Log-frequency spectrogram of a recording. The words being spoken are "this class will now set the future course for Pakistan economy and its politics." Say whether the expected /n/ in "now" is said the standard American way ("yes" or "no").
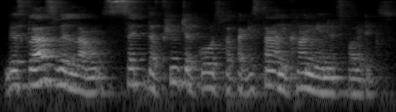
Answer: no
